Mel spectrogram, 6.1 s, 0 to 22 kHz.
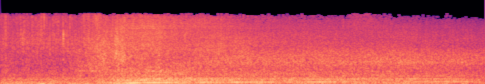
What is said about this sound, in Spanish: El coche de Miquel está parado en el arcén de una carretera comarcal rodeada de arboleda. Dentro él consulta un mapa. Deja el mapa y se pone en marcha. Gira 180 grados y se aleja.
